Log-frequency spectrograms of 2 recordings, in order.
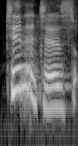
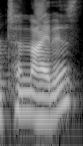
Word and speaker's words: tinnitus: talk about that today tinnitus or tinnitus they are both equally pronounced correct it's just that ringing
